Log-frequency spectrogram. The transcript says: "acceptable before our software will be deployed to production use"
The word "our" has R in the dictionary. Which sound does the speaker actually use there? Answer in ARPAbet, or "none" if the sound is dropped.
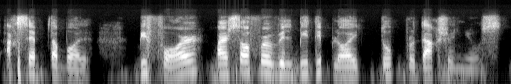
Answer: W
